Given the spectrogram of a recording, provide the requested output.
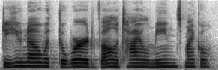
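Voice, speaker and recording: A woman playing an earnest, empathetic police detective at a drama table read, measured and sometimes hesitant. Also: fairly low pitch, little pitch movement, a bit bright, natural voice. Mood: calm, probing.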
